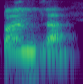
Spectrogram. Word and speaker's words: Pandza: It's like panda, but with a Z in between V and A.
